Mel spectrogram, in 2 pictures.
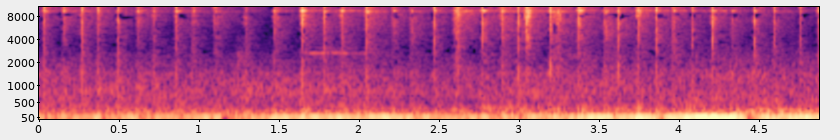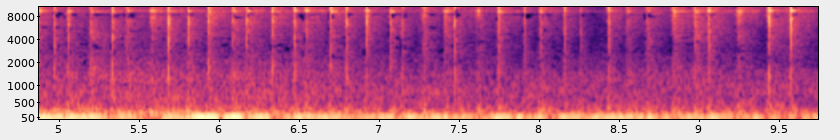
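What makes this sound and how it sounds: Long acrylic nails tap quickly on a small, filled foundation bottle and its plastic cap. The result is a rapid, steady stream of short, sharp, bright clicks that end almost instantly, over a low, constant hum.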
